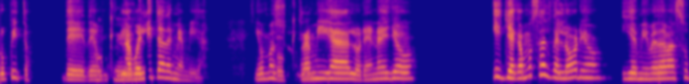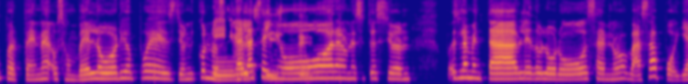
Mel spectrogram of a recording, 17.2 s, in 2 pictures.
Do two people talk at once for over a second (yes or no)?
yes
